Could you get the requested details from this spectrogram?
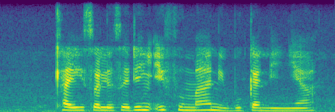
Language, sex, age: Southern Sotho, female, 20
